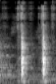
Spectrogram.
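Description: Knife chopping half a red onion finely on a board, two sharp distinct cuts evenly spaced, close and clear with no talk.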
